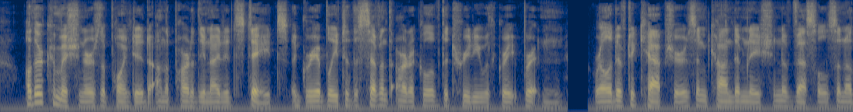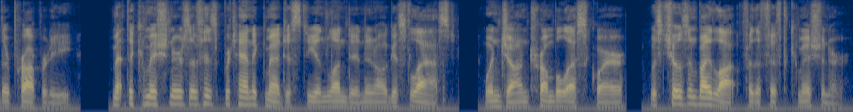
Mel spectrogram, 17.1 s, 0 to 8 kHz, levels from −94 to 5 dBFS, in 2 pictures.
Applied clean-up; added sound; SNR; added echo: none; none; none; none.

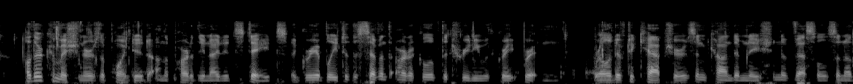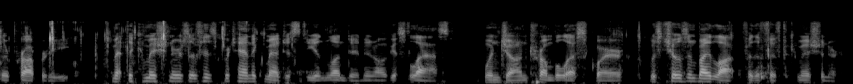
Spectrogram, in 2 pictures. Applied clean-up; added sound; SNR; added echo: classical method spectral subtraction.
